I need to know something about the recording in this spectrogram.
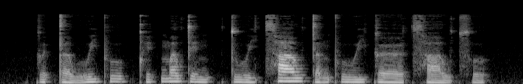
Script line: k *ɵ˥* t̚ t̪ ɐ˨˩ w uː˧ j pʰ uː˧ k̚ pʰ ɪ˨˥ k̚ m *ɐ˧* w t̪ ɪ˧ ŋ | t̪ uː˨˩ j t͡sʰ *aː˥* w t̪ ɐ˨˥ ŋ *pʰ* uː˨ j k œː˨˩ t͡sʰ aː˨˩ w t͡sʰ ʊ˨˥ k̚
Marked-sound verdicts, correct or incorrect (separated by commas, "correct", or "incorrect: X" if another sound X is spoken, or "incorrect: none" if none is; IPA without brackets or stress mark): incorrect: ɵ˨, incorrect: ɐ˥, correct, correct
